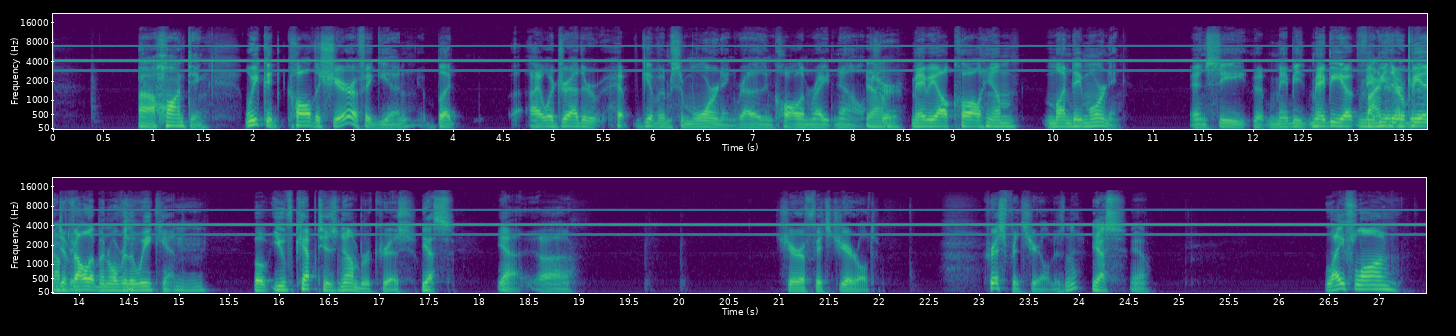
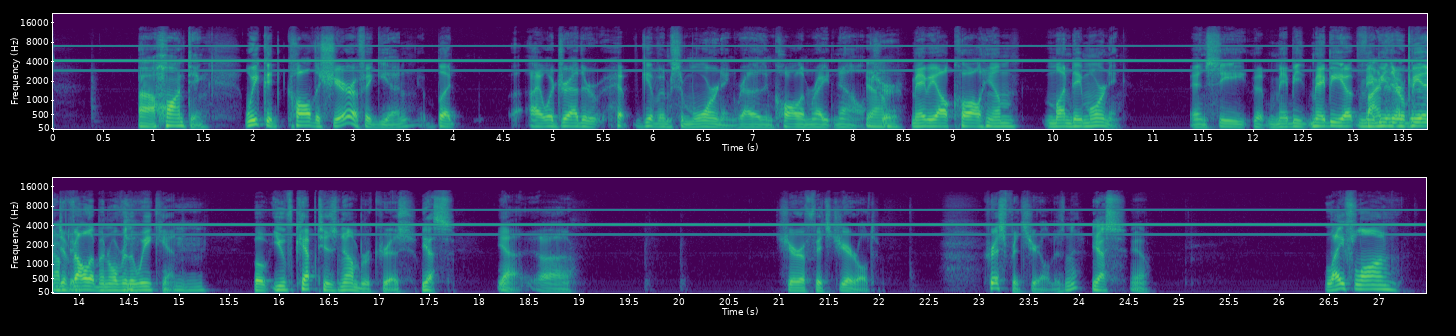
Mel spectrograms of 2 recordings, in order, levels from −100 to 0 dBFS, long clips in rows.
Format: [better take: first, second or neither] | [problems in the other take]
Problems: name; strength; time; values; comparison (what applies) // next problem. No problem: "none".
neither | high-pitched whine; loud; throughout; 4 kHz, 8 dB below the speech; the same in both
